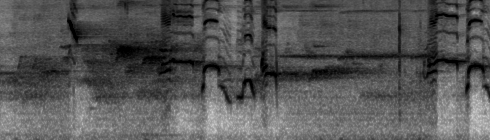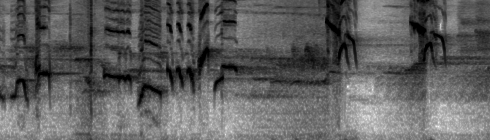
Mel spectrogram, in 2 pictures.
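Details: White-rumped shama, a seasoned wild-caught bird singing many varied voices while flicking its tail, delivers swooping whistled notes, loops and quick clusters of sharp chips with short pauses between phrases.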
